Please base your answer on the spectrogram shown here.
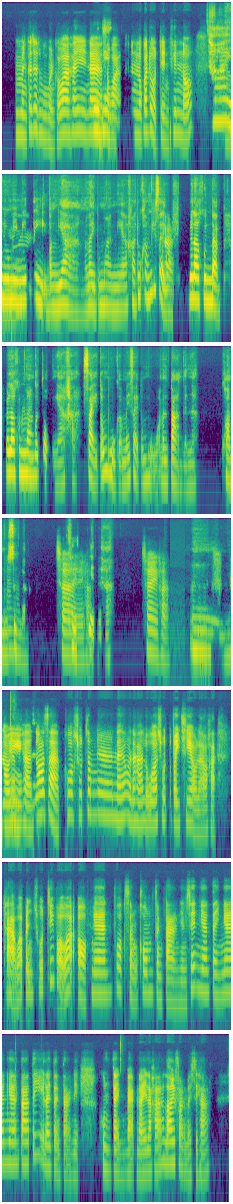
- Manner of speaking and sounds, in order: other background noise; distorted speech; mechanical hum; tapping
- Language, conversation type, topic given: Thai, podcast, มีเทคนิคแต่งตัวง่าย ๆ อะไรบ้างที่ช่วยให้ดูมั่นใจขึ้นได้ทันที?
